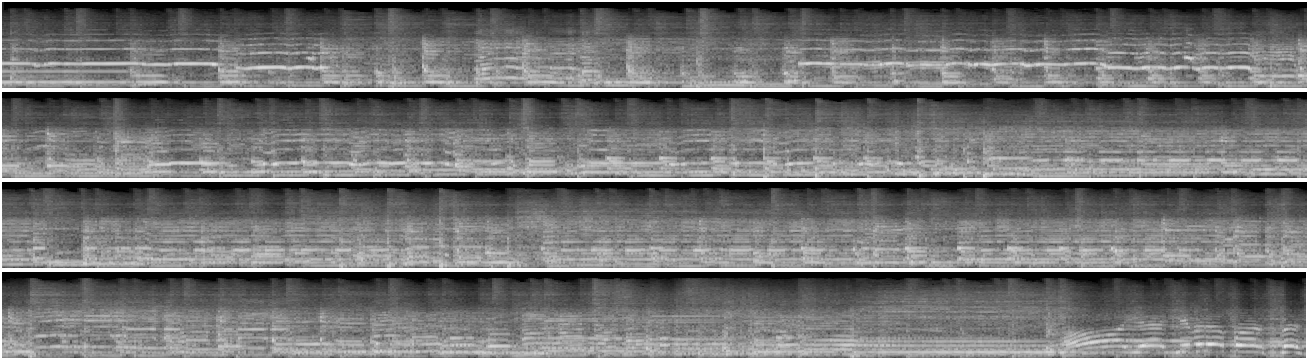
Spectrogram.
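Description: Live blues band playing an instrumental passage: a tenor saxophone takes the lead with long held notes and running lines over electric guitar, electric bass and drum kit.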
